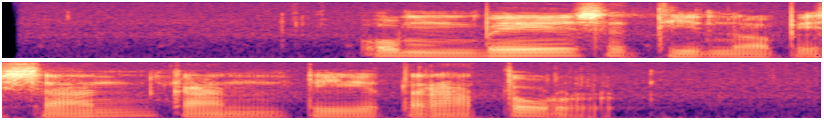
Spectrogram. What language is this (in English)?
Javanese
